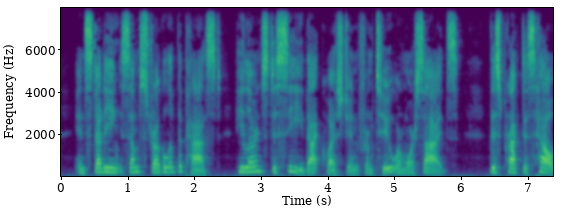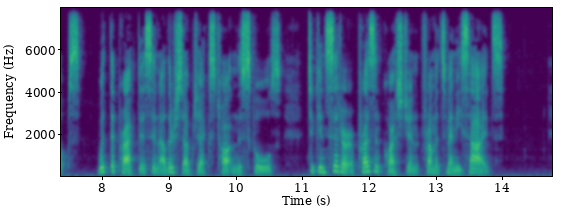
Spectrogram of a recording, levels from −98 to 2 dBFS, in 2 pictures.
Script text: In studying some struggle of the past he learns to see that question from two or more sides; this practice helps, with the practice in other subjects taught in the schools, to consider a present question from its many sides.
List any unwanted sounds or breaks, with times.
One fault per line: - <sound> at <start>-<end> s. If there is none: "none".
none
